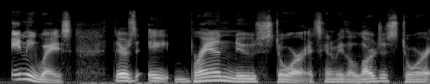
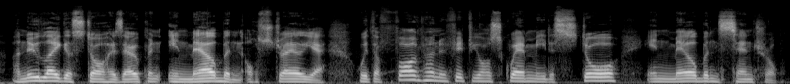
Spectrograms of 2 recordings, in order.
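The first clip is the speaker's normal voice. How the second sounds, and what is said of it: Poor put-on Australian accent. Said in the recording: “that was a terrible idea to do an Australian accent ... that did not do anyone justice”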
